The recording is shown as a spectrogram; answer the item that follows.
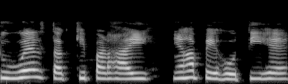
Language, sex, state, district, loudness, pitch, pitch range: Hindi, female, Bihar, Saran, -15 LUFS, 270 Hz, 260-295 Hz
